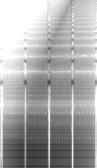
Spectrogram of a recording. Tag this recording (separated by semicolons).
ufo; teleport; space; reactor; old; game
